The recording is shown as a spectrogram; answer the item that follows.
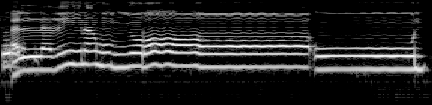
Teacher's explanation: را کے اوپر زبر ہے، را متحرک کا قاعدہ ہے تو اس لیے را پر ہوگی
